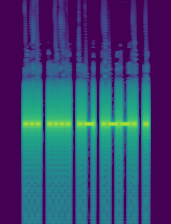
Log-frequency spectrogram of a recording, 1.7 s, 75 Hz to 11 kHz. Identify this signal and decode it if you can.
Morse code, heard as a keyed tone, about 40 wpm, 700 Hz. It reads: SHAPE
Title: Top 500 Words 40wpm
